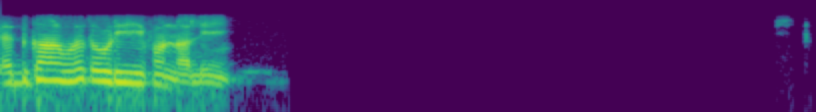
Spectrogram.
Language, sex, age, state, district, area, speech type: Dogri, male, 30-45, Jammu and Kashmir, Reasi, rural, conversation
